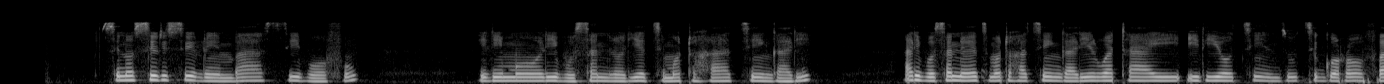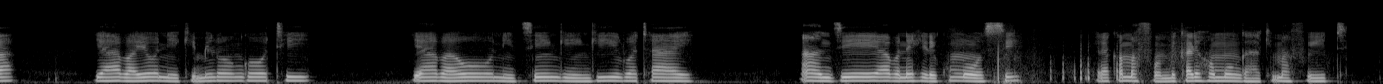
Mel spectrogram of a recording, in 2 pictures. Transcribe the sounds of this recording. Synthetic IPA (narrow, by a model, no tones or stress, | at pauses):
sino̞silisiriːmbasiβo̞fu | ilimoliβusanilo̞lje̞t͡simo̞to̞xat͡siːŋɡali | a̰liβusanilo̞je̞t͡simo̞to̞xat͡siːŋɡaliɾwatʰajiːlijo̞t͡siːnzut͡siɡoɾo̞fa | jaβajo̞nikimilo̞ːŋɡo̞tʰi | jaβawo̞nit͡siːŋɡiːŋɡilwatʰaji | anziaβo̞ne̞xile̞kumusi | eɾakamafuːmbikalixo̞muŋɡakimafwiti̥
